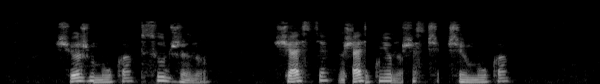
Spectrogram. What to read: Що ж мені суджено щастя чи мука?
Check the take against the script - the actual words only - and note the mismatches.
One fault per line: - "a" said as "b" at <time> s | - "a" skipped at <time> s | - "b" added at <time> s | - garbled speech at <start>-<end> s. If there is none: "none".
- "мені" said as "мука" at 0.9 s
- garbled speech at 3.4-4.4 s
